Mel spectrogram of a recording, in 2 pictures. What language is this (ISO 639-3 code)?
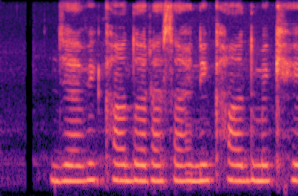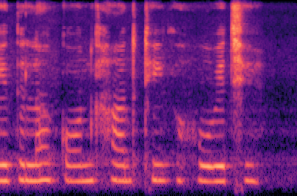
mag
